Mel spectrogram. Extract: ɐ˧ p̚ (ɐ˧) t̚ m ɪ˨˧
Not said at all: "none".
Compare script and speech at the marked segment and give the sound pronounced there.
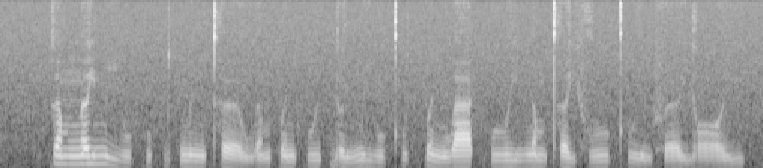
ɐ˧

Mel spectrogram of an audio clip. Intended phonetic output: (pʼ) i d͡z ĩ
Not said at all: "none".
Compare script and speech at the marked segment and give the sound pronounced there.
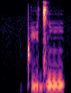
pʼ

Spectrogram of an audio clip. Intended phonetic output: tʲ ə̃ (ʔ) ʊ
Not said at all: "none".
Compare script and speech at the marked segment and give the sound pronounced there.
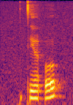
ʔ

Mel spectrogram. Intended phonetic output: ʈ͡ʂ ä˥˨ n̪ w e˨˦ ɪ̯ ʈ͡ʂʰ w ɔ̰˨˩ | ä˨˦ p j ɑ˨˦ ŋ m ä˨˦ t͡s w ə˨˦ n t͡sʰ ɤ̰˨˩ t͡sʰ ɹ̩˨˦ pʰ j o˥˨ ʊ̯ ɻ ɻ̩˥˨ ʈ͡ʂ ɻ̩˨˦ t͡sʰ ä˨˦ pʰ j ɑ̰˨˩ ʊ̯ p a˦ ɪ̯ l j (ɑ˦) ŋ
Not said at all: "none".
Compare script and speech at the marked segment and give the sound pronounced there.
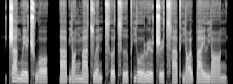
ɑ˥˨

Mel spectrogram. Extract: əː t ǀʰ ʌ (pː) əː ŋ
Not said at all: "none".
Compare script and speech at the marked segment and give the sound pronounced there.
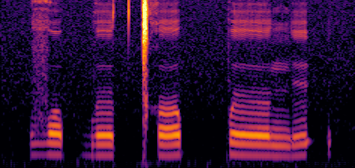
pː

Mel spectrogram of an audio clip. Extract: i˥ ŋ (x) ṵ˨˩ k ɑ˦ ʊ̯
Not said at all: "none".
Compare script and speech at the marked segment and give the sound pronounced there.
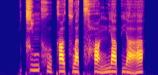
x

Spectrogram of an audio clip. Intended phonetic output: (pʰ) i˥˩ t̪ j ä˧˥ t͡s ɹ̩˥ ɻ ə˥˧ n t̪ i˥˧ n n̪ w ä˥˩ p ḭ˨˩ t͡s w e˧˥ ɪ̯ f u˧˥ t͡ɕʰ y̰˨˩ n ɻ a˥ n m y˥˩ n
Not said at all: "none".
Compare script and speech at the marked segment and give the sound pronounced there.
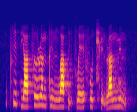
pʰ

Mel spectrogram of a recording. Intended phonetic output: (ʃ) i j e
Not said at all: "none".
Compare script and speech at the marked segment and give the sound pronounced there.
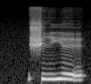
ʃ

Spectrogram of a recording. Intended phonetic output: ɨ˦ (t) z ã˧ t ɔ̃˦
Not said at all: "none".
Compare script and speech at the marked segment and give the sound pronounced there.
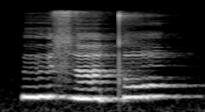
none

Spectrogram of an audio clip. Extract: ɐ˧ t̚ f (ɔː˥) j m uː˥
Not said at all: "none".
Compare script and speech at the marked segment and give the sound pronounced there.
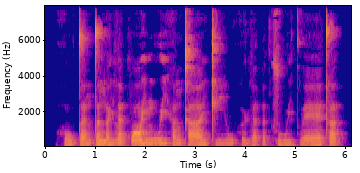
ɔː˥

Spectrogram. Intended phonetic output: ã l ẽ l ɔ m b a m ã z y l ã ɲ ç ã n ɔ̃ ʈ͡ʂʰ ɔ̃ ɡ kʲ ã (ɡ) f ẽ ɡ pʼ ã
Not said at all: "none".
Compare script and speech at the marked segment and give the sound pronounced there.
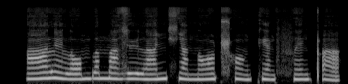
ɡ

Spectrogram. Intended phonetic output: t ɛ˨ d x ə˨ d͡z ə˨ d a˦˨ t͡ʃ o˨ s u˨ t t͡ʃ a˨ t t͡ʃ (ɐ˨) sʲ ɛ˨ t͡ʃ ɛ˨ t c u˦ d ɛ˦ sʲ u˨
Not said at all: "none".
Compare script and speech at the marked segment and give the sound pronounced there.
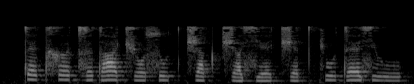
ɐ˨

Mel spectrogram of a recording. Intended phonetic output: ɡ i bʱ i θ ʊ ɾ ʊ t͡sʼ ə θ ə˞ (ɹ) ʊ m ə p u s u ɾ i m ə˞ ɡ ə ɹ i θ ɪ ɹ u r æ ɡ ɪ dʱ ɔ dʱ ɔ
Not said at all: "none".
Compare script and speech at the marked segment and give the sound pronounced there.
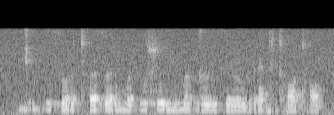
ɾ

